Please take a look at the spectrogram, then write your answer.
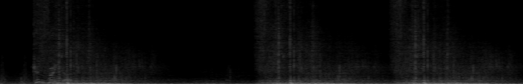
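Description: Three heavy booming blasts from the Confringo fire spell in the Hogwarts Legacy video game, each a loud low rumble lasting a couple of seconds with a brief quieter gap between them.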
